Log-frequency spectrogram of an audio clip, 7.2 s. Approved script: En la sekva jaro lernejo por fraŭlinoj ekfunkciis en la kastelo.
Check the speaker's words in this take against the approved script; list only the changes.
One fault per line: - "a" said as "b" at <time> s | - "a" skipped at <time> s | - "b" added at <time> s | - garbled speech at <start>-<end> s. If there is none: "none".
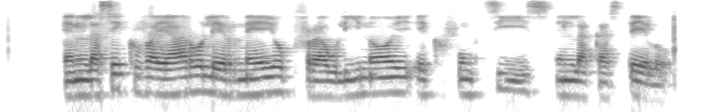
- "por" skipped at 2.8 s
